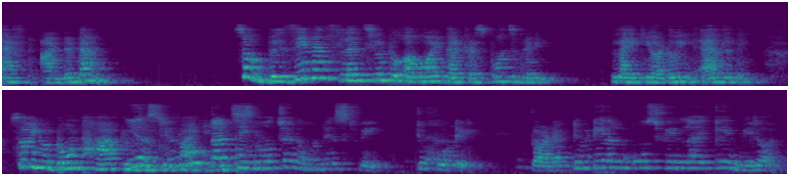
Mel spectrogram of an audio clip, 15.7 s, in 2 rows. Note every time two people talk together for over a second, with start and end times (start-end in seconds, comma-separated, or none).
9.1-10.4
